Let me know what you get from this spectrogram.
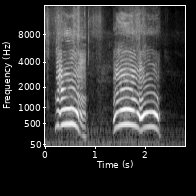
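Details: Goat giving two loud, nasal, wavering bleats, the second longer with a dip and rise in pitch, then silence.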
